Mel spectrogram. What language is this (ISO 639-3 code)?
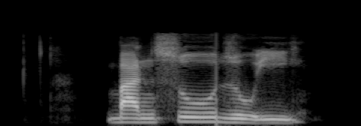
nan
